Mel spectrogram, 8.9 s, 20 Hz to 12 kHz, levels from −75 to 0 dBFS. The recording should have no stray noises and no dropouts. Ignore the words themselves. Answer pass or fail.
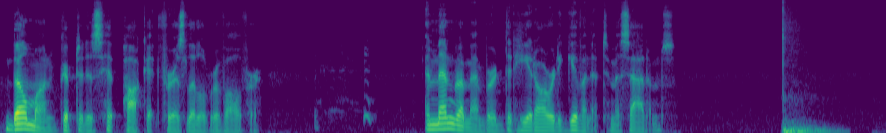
fail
